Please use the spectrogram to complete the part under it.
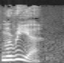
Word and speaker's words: Maria: It's Maria Badajoz. – How do you spell that? – My first name's Maria. M-A-R-I-A. – And your last name? – Badajoz. That's B-A-D-A-J-O-Z.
